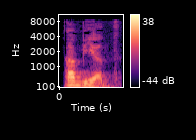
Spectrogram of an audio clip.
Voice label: "white", egyptian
